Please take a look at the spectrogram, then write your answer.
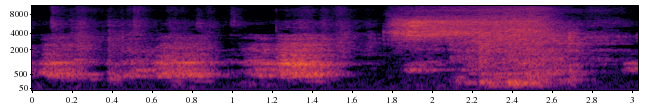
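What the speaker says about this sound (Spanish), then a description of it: "Espérate que este va a volver a ladrar." A dog barks and whimpers in short bursts, fairly close, with a sharper yelp near the end and no talking.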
